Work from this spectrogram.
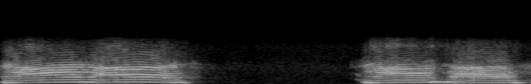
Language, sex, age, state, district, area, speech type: Sindhi, female, 60+, Gujarat, Surat, urban, conversation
